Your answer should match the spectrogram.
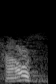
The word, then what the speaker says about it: House: was a colonel h.a u.s pronounced house representing uh woodrow wilson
